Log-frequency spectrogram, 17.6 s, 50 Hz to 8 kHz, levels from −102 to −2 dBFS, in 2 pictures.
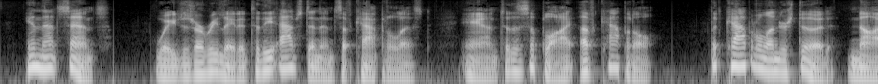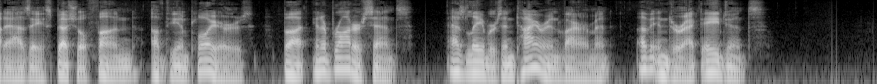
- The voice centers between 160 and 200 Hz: No, very low, 90 Hz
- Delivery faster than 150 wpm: No, slow, 135 wpm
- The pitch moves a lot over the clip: Yes, wide, 8.5 semitones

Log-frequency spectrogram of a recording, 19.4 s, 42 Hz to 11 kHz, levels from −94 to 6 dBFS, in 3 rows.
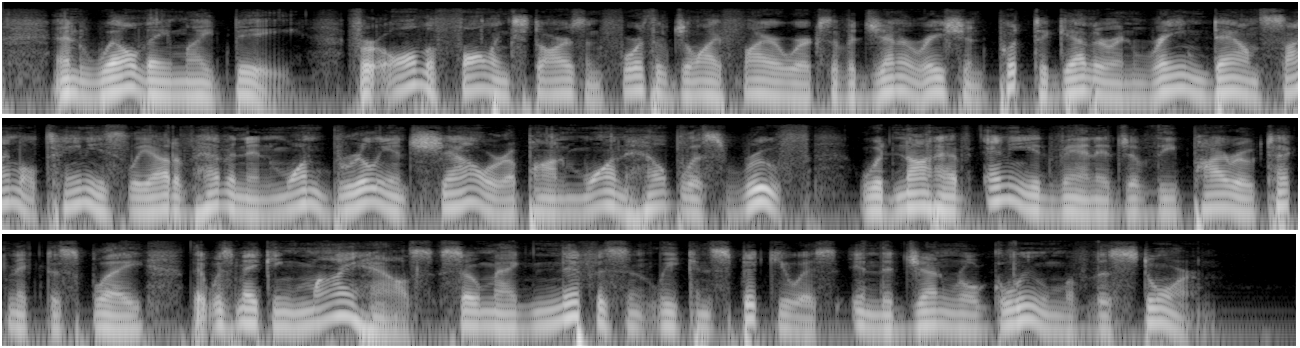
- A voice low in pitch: Yes, low, 110 Hz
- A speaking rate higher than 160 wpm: Yes, average, 180 wpm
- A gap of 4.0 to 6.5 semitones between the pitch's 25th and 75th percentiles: Yes, average, 4.5 semitones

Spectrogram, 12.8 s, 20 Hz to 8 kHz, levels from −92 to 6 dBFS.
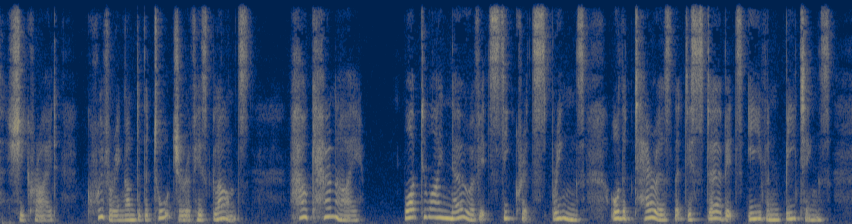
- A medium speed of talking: No, slow, 130 wpm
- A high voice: Yes, high, 225 Hz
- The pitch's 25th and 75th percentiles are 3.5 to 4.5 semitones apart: No, average, 5.1 semitones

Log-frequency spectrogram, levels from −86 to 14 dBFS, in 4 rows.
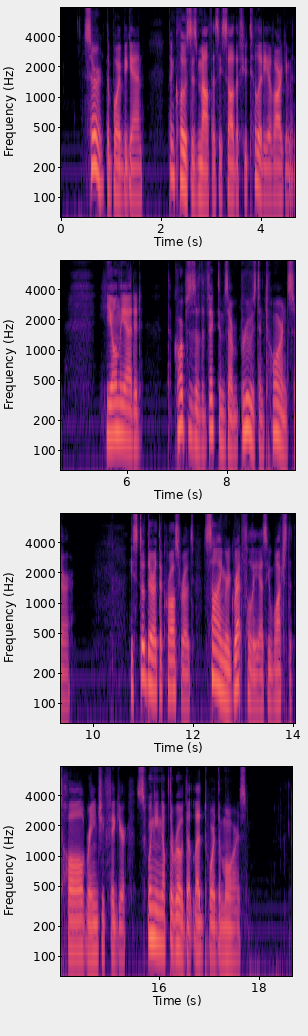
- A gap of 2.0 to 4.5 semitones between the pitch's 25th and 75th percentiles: No, average, 5.1 semitones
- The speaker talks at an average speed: Yes, average, 165 wpm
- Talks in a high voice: No, low, 115 Hz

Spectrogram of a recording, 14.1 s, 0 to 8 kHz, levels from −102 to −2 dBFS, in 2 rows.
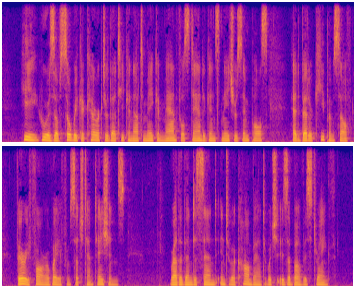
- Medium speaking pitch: No, low, 125 Hz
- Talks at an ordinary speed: Yes, average, 165 wpm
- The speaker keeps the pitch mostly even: Yes, narrow, 1.6 semitones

